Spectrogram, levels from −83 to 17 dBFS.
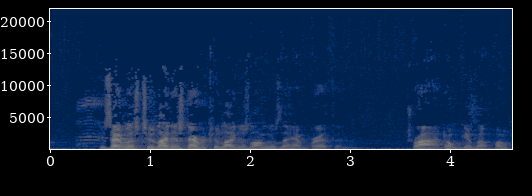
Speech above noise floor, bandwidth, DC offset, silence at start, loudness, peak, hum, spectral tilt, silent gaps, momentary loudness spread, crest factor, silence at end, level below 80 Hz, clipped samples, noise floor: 22 dB; over 20 kHz; under 0.1%; 0 s; -39 LUFS; -20 dBFS; none; -4.5 dB/octave; none; 13 LU; 20 dB; 0 s; -80 dBFS; under 0.1%; -62 dBFS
